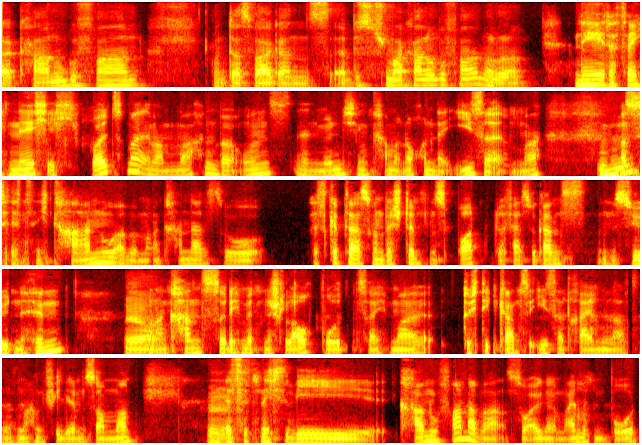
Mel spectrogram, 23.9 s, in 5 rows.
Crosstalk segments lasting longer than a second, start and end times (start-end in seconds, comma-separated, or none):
none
